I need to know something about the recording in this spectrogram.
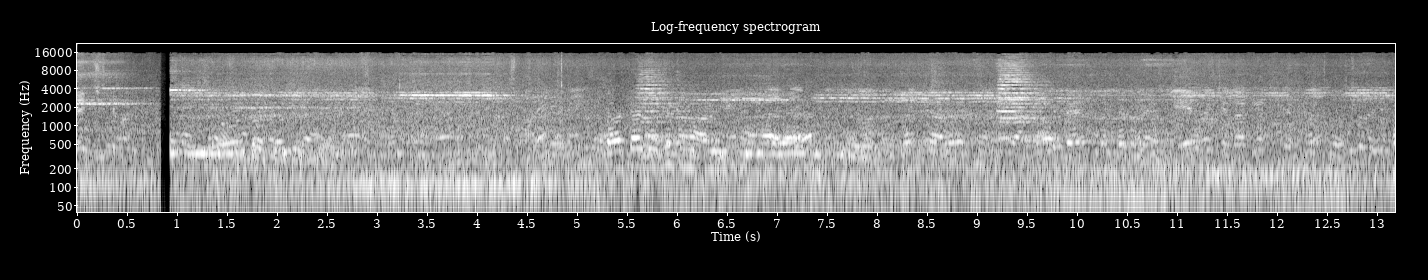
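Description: Several men talk in the background outdoors.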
